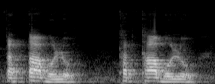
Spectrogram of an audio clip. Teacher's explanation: ਦੰਦਾਂ ਦੇ ਨਾਲ ਜੀਭ ਸਪਰਸ਼ ਕਰਦੀ ਆ, ਟੱਚ ਕਰਦੀ ਆ। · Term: ਦੰਤੀ ਧੁਨੀਆਂ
